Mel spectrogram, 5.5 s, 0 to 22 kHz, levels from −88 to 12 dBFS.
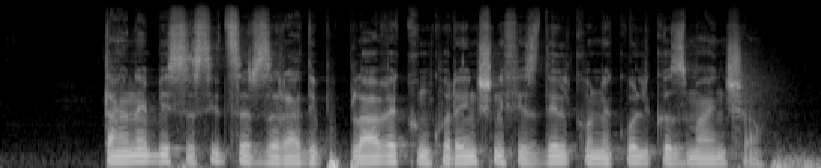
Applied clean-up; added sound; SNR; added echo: none; none; none; none.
